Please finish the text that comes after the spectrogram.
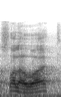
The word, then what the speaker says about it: صلوات: مشكله نغ نغ نغ متى تنطق الواو متى ما تنطق انه نفس الرسم هنا تاء مفتوحه ولا مربوطه تاء مربوطه هذه ما هي مربوطه لا مفتوحه مفتوحه ايوه اذا كانت التاء مربوطه فهي الواو ما تنطق اه لكن هنا صلوات مفتوحه التا فهي جمع ما هي مفرد فلما تكون جمع فيها واو بالنطق لكن تكون مفرد صلاه الواو هذه زائده في الوسم العثماني اعوذ بالله من الشيطان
